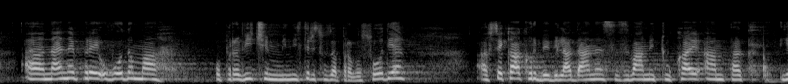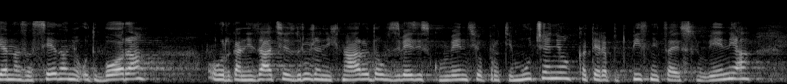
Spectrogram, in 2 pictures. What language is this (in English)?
Slovenian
